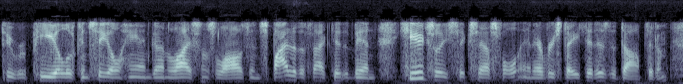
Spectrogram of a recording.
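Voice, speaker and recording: With an American accent, this man has a normal speaking voice, medium in pitch, moving at a fairly quick pace with fairly even intonation. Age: 60s. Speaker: gun rights advocate and attorney. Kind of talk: interview.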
